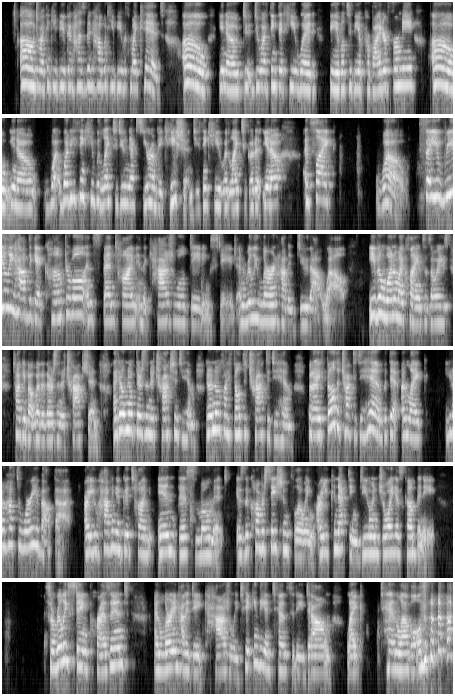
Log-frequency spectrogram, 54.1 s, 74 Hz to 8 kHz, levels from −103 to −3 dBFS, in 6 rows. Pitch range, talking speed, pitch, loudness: 205-260 Hz, 195 wpm, 230 Hz, -17 LUFS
